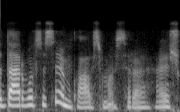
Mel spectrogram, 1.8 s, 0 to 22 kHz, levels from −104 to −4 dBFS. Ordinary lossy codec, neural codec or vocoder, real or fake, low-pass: Opus, 16 kbps; codec, 16 kHz, 2 kbps, X-Codec, WavLM features, trained on Multilingual LibriSpeech; fake; 7.2 kHz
